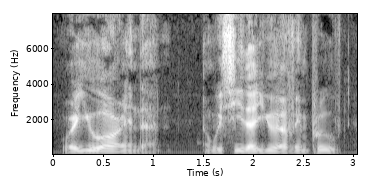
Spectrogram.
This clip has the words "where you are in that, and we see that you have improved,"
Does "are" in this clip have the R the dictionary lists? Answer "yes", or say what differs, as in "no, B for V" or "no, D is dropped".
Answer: yes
